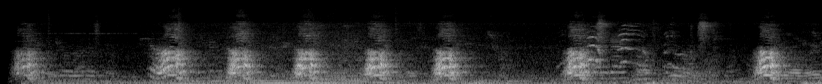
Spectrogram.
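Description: Young Great Danes bark in brief, bright yelps, each burst clipped and harmonic-rich, coming in an uneven series about once a second. A faint low background hum runs underneath.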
